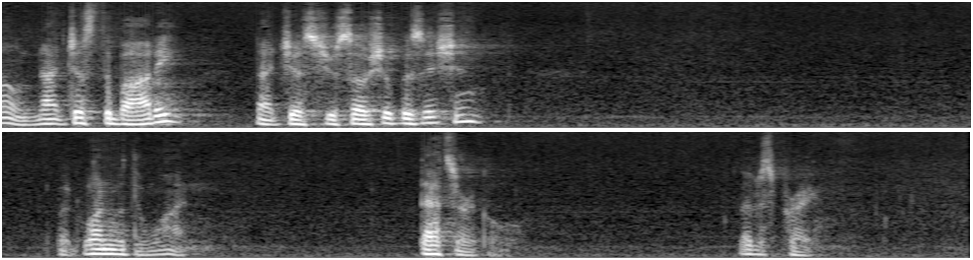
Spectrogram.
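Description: A middle-aged man speaks in short bursts with pauses, with animation, heard through a microphone.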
